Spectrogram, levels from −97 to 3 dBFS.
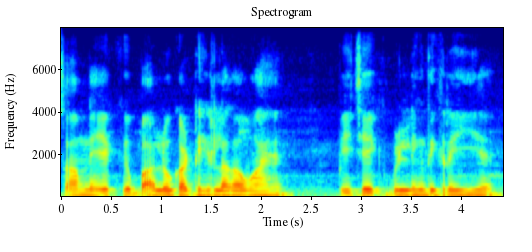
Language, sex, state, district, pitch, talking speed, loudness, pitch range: Hindi, male, Uttar Pradesh, Shamli, 125 Hz, 200 wpm, -21 LUFS, 120-130 Hz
